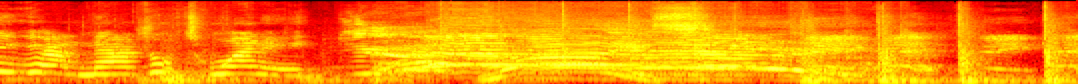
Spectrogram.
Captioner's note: cheering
